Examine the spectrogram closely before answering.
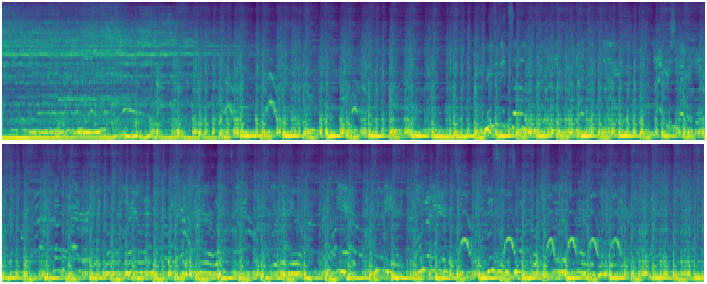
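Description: Live band playing, heard close to the drum kit: a cymbal rings out over held low notes, then about four seconds in the drums come in with a steady beat of kick, snare and rimshots under the band.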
